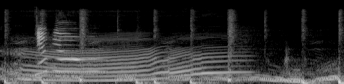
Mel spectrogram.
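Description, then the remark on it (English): A cat lets out a long, drawn-out meow that wavers and bends in pitch, fairly loud, with a few faint clicks in the background. “Listen to them. Wait, yeah. Was that Cat Cow?”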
